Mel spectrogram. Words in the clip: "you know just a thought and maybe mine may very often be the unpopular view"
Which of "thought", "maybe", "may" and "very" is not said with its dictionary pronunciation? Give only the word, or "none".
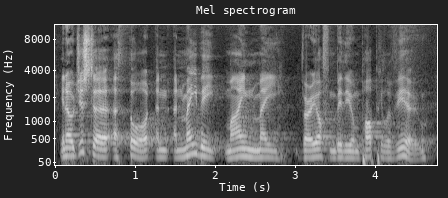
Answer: none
